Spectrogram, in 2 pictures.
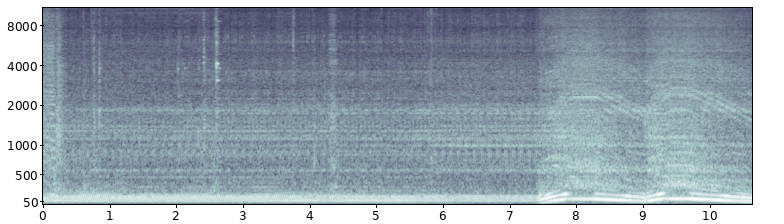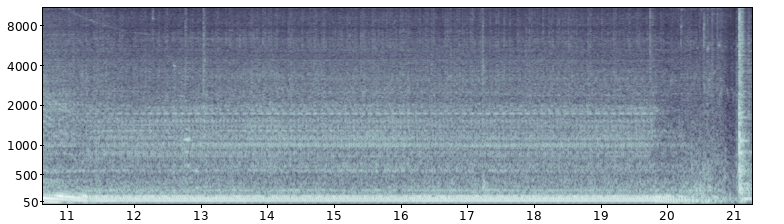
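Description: Kubota Harvest King combine harvester's diesel engine running steadily. About halfway through it is revved up and let back down twice over a few seconds, then settles back to its steady run.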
